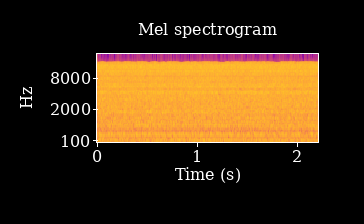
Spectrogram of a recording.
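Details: Engine idling with manifold vacuum holding steady around 20 inHg and only slight flutter; smooth, even idle with no stumbles or uneven pulses, sounding like all cylinders fire.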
